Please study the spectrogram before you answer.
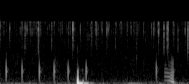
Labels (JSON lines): {"label": "biophony, knock croak", "recorder": "SoundTrap 300"}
